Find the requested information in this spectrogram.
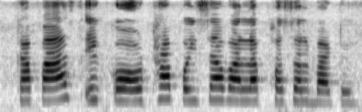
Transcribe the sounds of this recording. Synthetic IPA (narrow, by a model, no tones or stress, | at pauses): kapasekɔʈʰapəjsawalapʰʌsəlbaʈe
